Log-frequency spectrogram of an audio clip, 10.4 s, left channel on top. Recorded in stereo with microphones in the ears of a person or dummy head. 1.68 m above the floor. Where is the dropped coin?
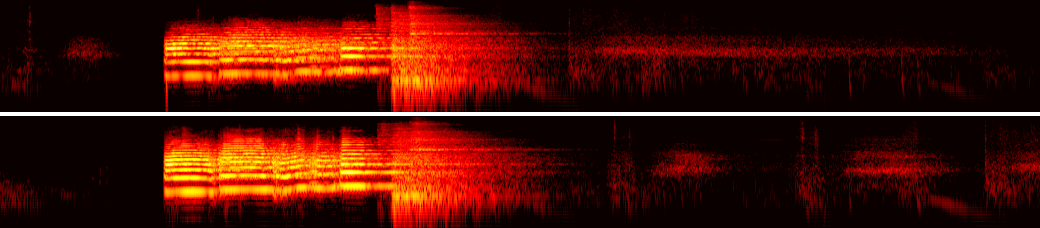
I don't hear a dropped coin.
